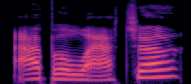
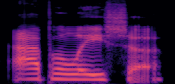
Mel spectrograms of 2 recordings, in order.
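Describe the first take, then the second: First: It uses the traditional local regional pronunciation. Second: It uses the academic, national-style pronunciation. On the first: Many lifelong residents of the region use this form. "many lifelong residents use the traditional Appalachia" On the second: Academic and national circles prefer this form. "particularly in academic or national circles, prefer Appalachia"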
